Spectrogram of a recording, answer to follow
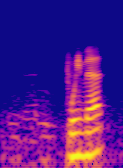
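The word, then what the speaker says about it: Ouimet: In these two novels, whatever his last name is, Uimet is, yeah, or Ume, yeah. How's it pronounced? We met.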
